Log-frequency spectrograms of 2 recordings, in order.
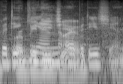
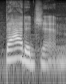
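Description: First: An 'ee' sound is heard before the ending. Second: The 'ee' sound before the ending is dropped. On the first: The speaker calls it right. "The correct pronunciation" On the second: The speaker calls it wrong. "a lot of people miss that second I and they like pronounce my name like"

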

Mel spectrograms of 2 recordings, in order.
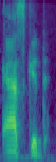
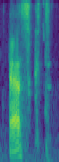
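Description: First: An extra schwa syllable is added. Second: It is said as one syllable. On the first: "I'll add a schwa sound to" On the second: "instead of"

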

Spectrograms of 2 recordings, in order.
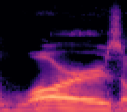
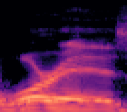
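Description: First: It is said like the word 'wars'. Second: It is said like the city 'Juarez'. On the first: "the people that would mispronounce it as Wars" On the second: "or Juarez, it's like, it's not in Mexico"

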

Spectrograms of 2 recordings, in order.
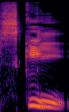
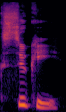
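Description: First: The vowel after the s is dropped. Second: The vowel after the s is fully pronounced. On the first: The speaker calls it right. "it'll say ski" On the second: The speaker calls it wrong. "rather than saying like Suki"

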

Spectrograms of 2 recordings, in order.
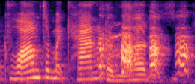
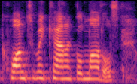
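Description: First: It is said with a put-on German accent. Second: It is said in the speaker's ordinary accent.

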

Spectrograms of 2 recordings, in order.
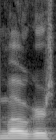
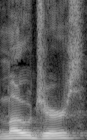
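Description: First: The G is hard, like in go. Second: The G is soft, like a J sound. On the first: The speaker calls it wrong. "the common mispronunciation of my last name" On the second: The speaker calls it right. "It is a soft G"

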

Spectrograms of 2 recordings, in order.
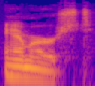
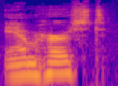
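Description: First: The H sound is silent in the word. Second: The H sound is pronounced in the word. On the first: This is how the town in Massachusetts is said. "in Massachusetts they don't pronounce the H" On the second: This is how the town in New Hampshire is said. "I grew up in Amherst with an H, New Hampshire. So I always pronounce it that way"

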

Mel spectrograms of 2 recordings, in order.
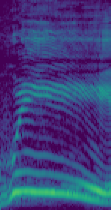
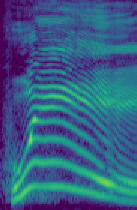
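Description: First: It is said quietly. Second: It is said very loudly.

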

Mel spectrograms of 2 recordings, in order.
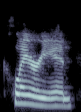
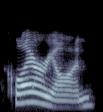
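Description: First: Clarion is said with the usual local pronunciation. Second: Clarion is said with an outsider's mispronunciation. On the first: The speaker calls it right. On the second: The speaker calls it wrong.

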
